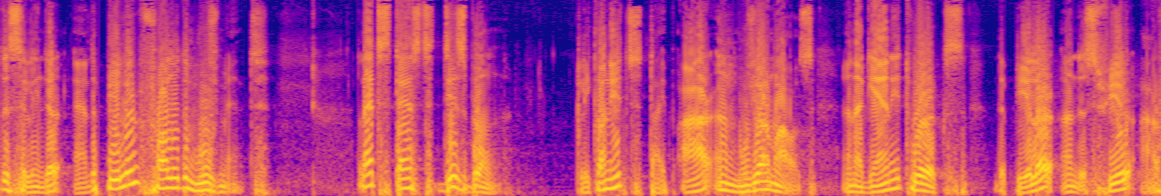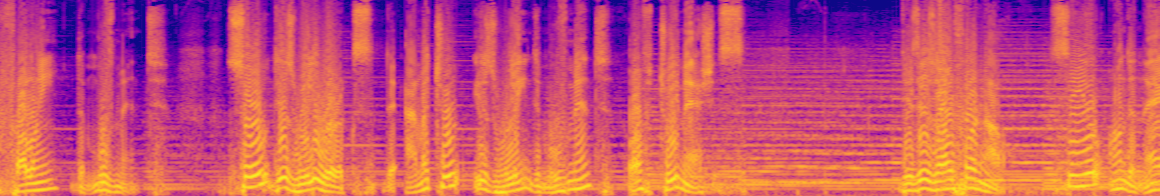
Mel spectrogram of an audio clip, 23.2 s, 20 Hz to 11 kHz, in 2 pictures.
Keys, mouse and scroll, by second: 4.9-6.7 drag, 6.5 r, 6.8 click.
